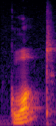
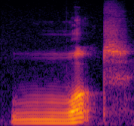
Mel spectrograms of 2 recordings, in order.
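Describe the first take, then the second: First: The word begins with a hard G sound. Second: The word begins with a rounded W sound. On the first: The speaker calls it wrong. "So it's not gua, gua, guat, guat" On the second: The speaker calls it right. "but it's what"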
